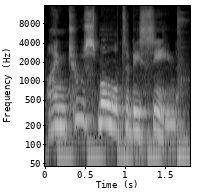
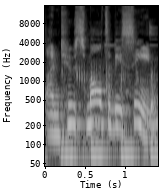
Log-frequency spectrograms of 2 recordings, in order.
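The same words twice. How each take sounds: First: It is read in a put-on character voice. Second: It is read in a normal speaking voice.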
